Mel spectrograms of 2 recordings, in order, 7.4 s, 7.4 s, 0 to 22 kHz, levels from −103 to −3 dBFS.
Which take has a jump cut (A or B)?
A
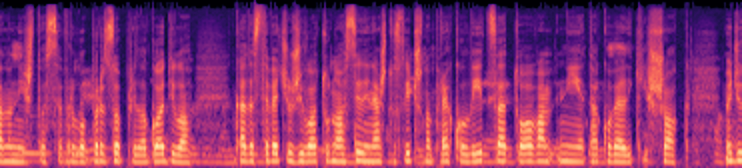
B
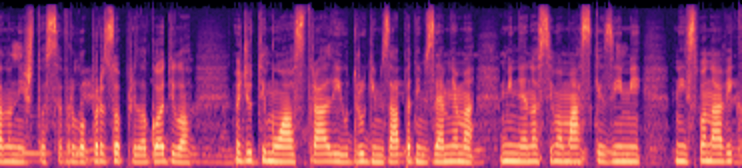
B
